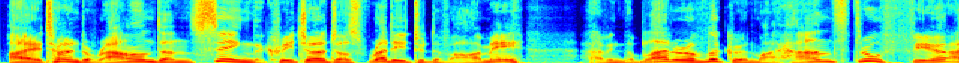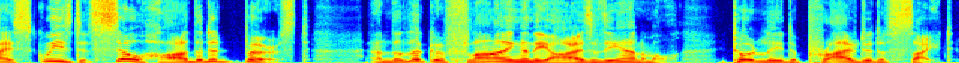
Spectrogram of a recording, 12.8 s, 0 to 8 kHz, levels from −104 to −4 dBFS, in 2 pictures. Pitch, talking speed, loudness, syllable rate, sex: 180 Hz, 210 wpm, -19 LUFS, 5.3 syllables/s, male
